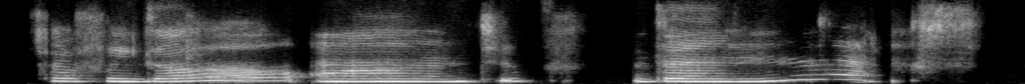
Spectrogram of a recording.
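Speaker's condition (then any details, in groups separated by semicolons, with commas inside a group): Cerebral palsy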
